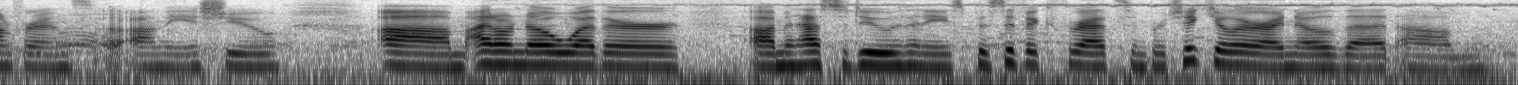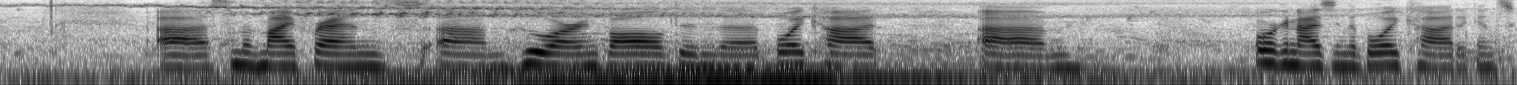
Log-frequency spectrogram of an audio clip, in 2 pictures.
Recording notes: caught up with shoppers and vendors at the Tuesday farmers market in Bloomington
